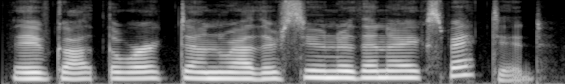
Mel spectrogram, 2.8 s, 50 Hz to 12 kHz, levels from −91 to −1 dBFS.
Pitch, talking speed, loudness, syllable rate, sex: 225 Hz, 210 wpm, -15 LUFS, 5.7 syllables/s, female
